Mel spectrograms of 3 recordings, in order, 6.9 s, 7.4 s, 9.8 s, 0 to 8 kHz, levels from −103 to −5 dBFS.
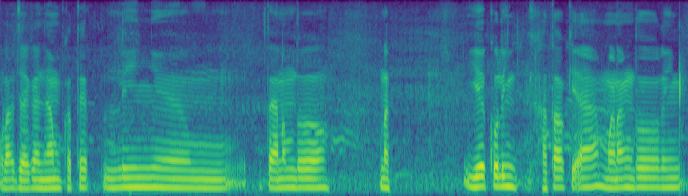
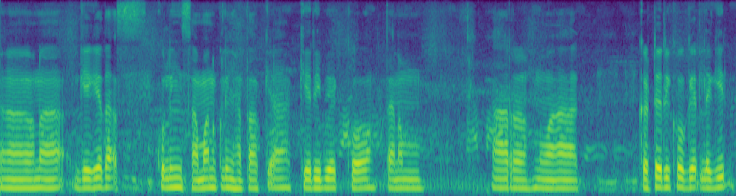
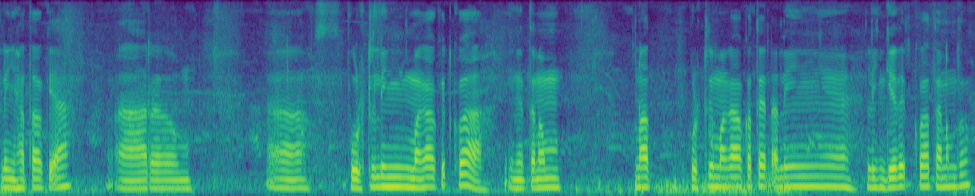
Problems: constant background noise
